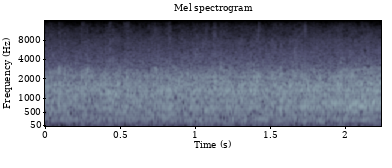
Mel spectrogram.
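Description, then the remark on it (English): Steady, dense applause at a dance performance as the orchestra's string section rises to its feet and is applauded by the dancers, a continuous wash of clapping hands at even loudness throughout, with no distinct voices rising above it. “A harp in the orchestra too, and now the strings rising to their feet and being applauded by the dancers.”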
